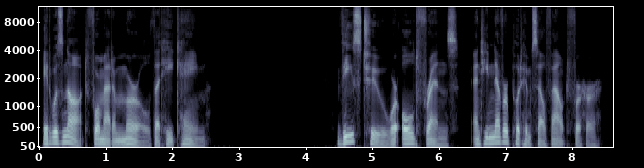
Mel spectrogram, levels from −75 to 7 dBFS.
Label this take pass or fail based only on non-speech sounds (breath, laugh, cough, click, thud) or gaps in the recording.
pass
